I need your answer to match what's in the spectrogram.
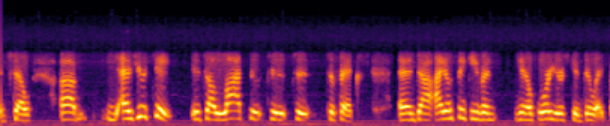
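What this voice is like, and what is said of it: Speaks with a foreign accent. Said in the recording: “I came here with this accent that I have ... my national origin or my accent”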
